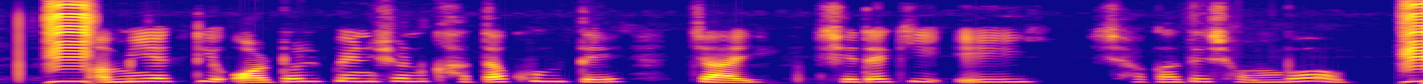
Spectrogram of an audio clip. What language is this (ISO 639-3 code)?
ben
